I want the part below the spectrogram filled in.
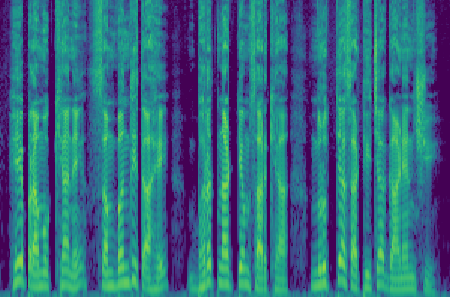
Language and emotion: Marathi, neutral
